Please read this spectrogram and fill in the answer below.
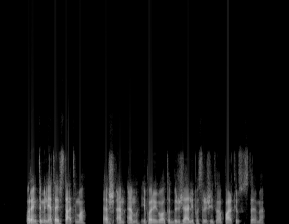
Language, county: Lithuanian, Alytus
